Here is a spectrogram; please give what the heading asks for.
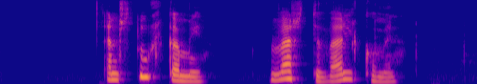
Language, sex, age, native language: Icelandic, female, 30-39, Icelandic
